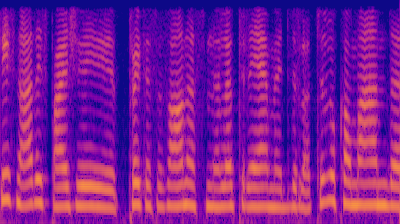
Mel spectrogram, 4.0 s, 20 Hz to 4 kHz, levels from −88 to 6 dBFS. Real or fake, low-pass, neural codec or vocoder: fake; 3.6 kHz; codec, 16 kHz, 1.1 kbps, Voila-Tokenizer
